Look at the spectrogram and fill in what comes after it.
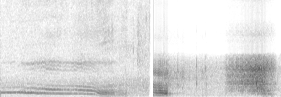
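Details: Angry domestic cat giving a long harmonic wail that holds steady and then slides sharply downward, followed by a sudden clatter and a burst of broadband hissing noise.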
